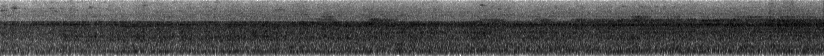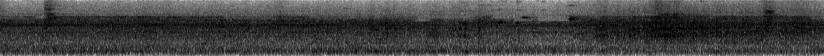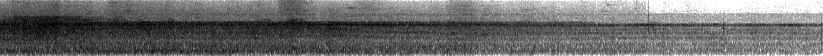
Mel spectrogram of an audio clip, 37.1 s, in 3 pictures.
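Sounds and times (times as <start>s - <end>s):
freight train wheels rumbling: 0.0s - 37.0s.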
